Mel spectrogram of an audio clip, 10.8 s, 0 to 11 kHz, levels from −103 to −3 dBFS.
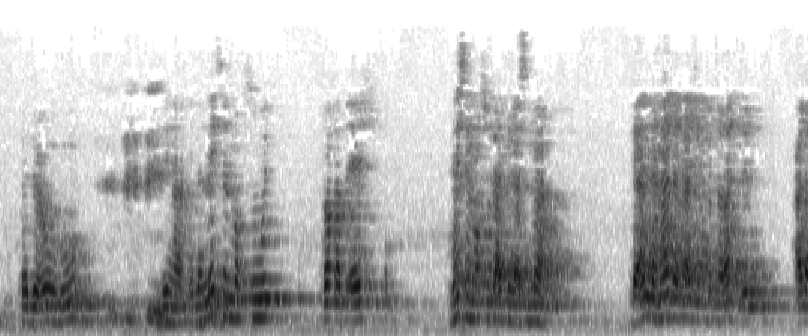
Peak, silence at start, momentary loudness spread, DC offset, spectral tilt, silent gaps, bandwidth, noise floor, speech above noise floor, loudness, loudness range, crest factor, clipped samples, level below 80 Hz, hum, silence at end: -4 dBFS; 0.3 s; 16 LU; under 0.1%; -8 dB/octave; none; 7 kHz; -55 dBFS; 37 dB; -20 LUFS; 3 LU; 16 dB; under 0.1%; -60 dBFS; none; 0 s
